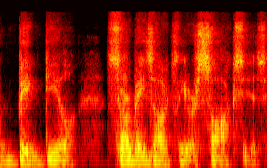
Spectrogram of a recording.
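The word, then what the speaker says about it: SOX: The Sarbain Oxley Act is often called socks. Take the S and the ox socks for short.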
